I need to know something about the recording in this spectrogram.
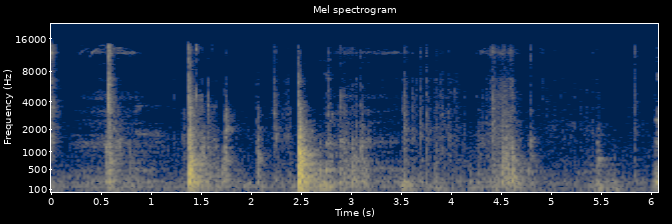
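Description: Ratcheting hand screwdriver driving a self-tapping screw into a door handle's rosette plate: a few sharp clicks about a second apart, with fainter ticks between.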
